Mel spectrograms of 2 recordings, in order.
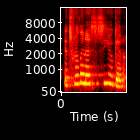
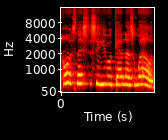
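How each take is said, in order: First: Light high-pitched sweet voice; high story character voice. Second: Said in the usual way. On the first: Pretend. Voicing a made-up story character.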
